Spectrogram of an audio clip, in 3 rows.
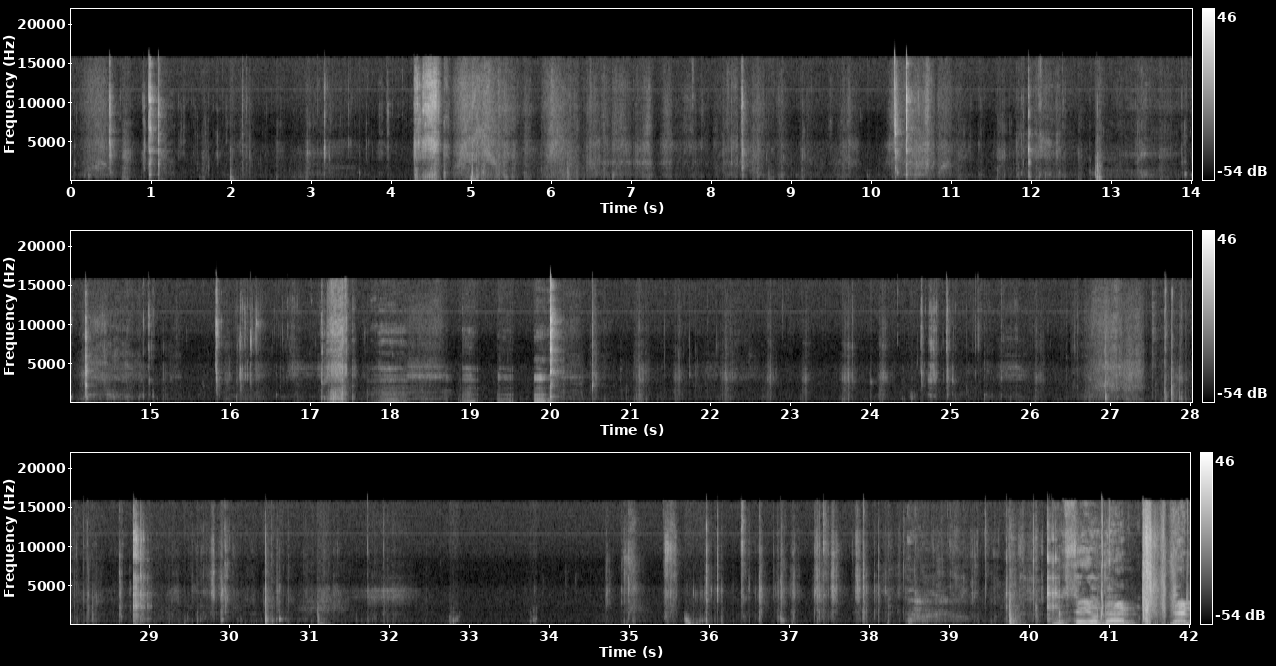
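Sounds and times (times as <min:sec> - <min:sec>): crunchy cereal chewing: 0:06.1 - 0:17.6, 0:20.5 - 0:26.8, 0:34.7 - 0:40.3.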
